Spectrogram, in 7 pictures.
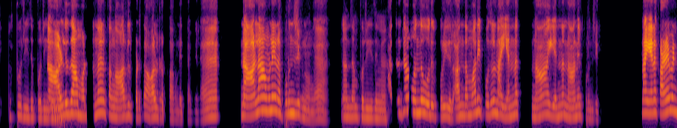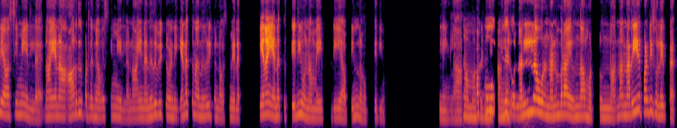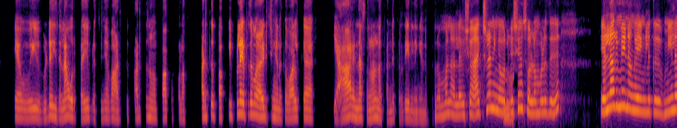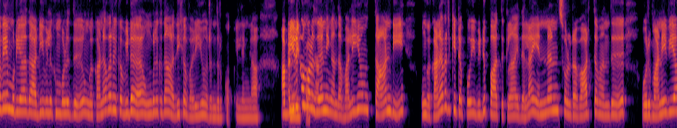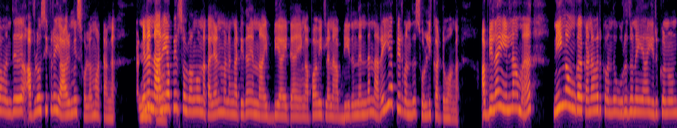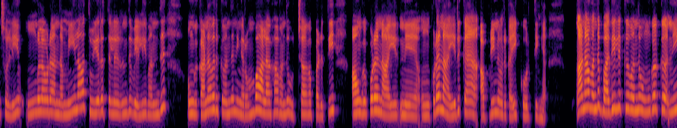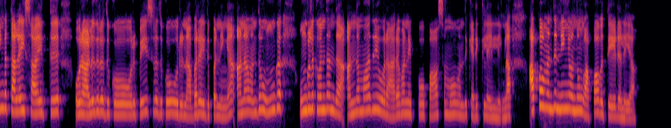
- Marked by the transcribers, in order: unintelligible speech; unintelligible speech; unintelligible speech; in English: "ஆக்ஸூலா"; unintelligible speech; "உங்களுக்கு" said as "உங்கக்கு"
- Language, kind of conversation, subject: Tamil, podcast, நீங்கள் உங்களுக்கே ஒரு நல்ல நண்பராக எப்படி இருப்பீர்கள்?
